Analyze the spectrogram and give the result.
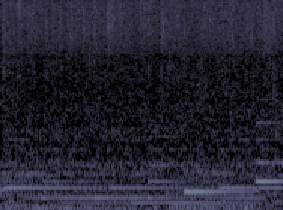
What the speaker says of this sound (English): They were awkward-sounding words, now lost to the sound of rain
